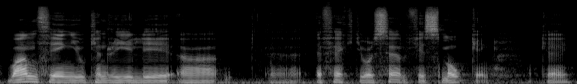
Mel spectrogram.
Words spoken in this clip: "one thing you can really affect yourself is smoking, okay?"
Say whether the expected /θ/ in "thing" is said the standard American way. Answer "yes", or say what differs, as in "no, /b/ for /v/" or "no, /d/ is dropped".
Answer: yes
